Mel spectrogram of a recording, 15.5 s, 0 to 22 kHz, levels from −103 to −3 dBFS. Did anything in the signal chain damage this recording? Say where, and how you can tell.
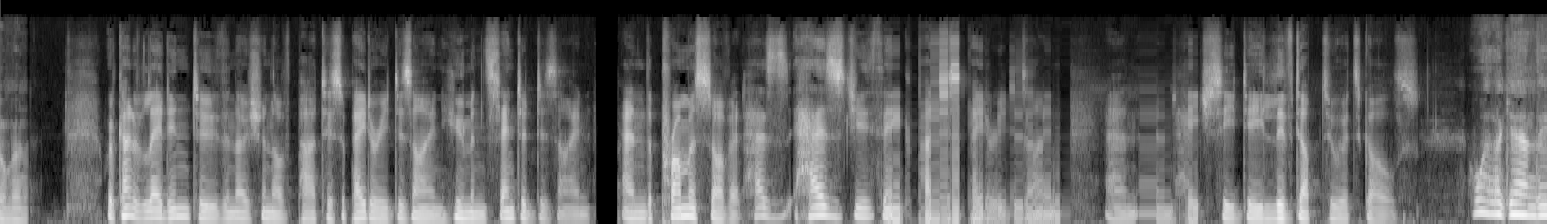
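Yes. Robotic sound from repeated short buffers occurs at 8.89–10.71 s and 11.41–11.99 s, turning speech into a rigid 100 Hz buzz. A starved driver buffer is likely looping 10 ms chunks over most of the real audio. The spectrogram shows fixed 100 Hz harmonic lines, and the waveform shows identical repeating cycles.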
